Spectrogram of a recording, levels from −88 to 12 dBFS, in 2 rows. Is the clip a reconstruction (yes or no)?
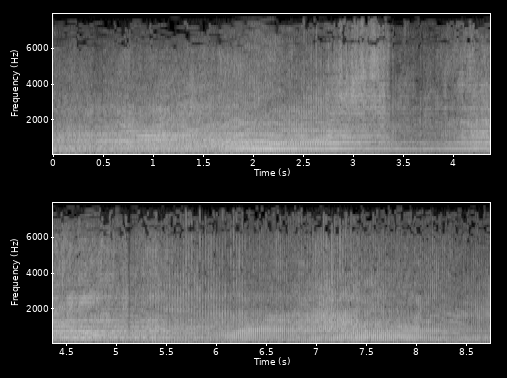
no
